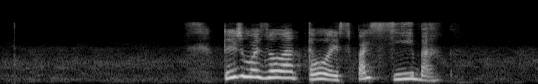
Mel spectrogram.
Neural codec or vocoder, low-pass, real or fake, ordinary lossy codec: codec, 44.1 kHz, 2.6 kbps, DAC; 7.2 kHz; fake; none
